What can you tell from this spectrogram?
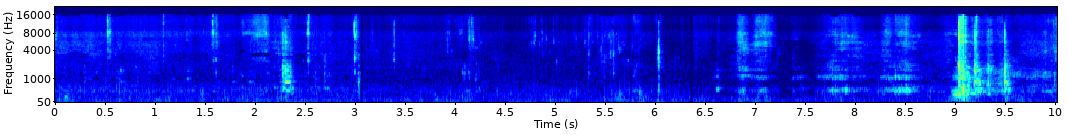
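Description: A man chewing a mouthful of noodles, with a few light clicks of wooden chopsticks against a stainless steel pot. Near the end come a few short hummed sounds, then a brief loud voice.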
